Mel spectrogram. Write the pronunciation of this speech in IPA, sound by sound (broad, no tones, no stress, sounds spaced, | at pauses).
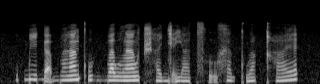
ɓ i ɠ a̰ bʱ ã kʷʼ ʌ ɡ b a w l ã w t͡ʃʰ a̤ ɟ ɛ̰ j a̤ t͡sʰ ṵ x a̤ kʷʼ ɛ̤ qʰ ɛ̤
